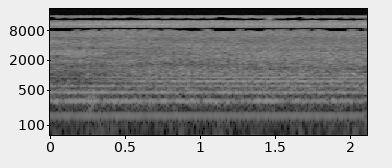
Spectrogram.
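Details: 2003-2004 Chevy truck/Suburban after electric fan conversion, relays switched on with scan tool: steady rushing whoosh with an even hum that doesn't waver; electric radiator fans running normally, wiring intact.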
